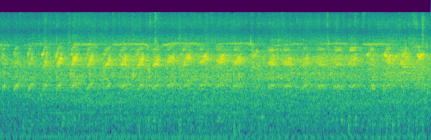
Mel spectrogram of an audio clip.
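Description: Small birds chirping in a rapid, high-pitched trill of many short repeated notes, with a faint low hum underneath for the first couple of seconds.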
